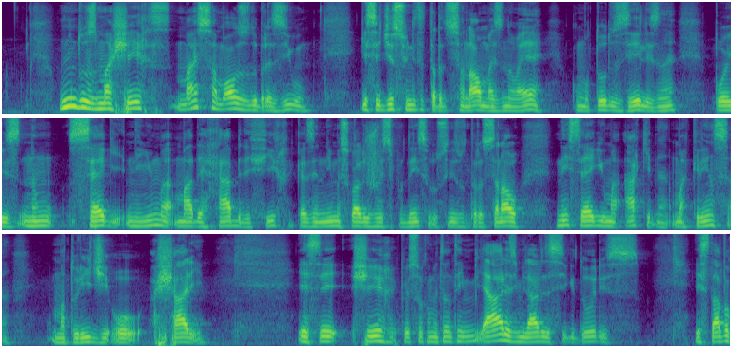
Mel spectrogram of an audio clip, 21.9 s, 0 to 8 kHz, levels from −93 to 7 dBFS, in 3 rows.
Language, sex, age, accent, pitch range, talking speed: Portuguese, male, 20-39, Brazilian, 110-135 Hz, 155 wpm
